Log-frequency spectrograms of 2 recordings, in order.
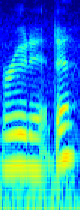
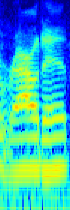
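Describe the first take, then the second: First: The vowel sounds like the one in 'boot'. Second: The vowel sounds like the one in 'out'. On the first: The speaker calls it right. "it's pronounced rooted" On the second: The speaker calls it wrong. "I keep pronouncing it routed"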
